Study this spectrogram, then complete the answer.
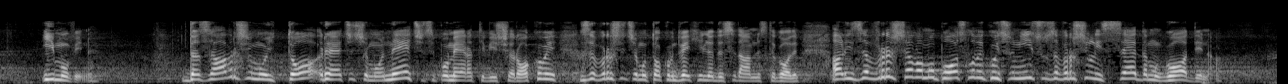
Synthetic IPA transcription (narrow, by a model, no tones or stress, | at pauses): imo̞ʋḭnʔḛ | d̪azaʋr̩ʃimoit̪o̞ːɾet͡ɕit͡ɕemoneːt͡ɕese̞po̞meːɾat̪iʋiʃe̞ɾo̞ko̞ʋizaʋr̩ʃit͡ɕe̞mot̪o̞komd̪ʋe̞ːxiʎad̪ese̞d̪amnest̪e̞ɡo̞d̪ine | alizaʋr̩ʃaʋamo̞po̞slo̞ʋe̞ko̞jisuniːsuzaʋr̩ʃilised̪amɡod̪ina̰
